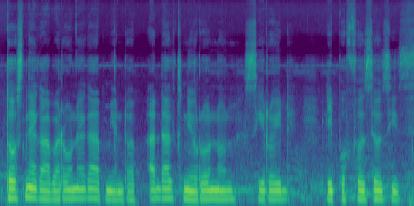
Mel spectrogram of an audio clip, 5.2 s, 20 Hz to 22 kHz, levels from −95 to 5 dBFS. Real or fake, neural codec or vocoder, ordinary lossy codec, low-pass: real; none; none; none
